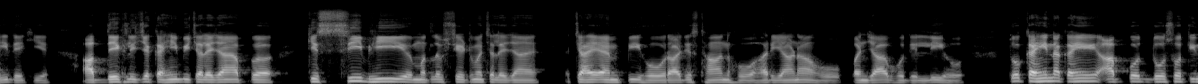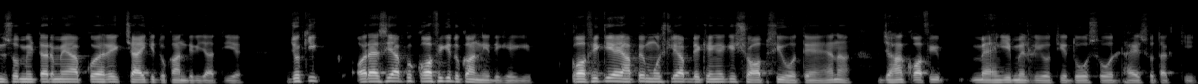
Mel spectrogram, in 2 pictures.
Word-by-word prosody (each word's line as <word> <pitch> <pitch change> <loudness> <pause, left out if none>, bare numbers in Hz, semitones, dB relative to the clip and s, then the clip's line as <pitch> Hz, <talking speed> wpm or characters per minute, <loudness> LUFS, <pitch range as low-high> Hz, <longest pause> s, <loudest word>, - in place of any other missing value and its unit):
ही 110 - -2
देखी 95 0 -11
है, 95 - -9 0.4
आप 100 0 +4
देख 120 0 +6
लीजिए 120 +1 +1
कहीं 110 +2 +3
भी 115 0 +1
चले 110 -1 +3
जाएँ 115 +1 +4
आप 110 0 -2 0.6
किसी 135 +4 +2
भी 130 -2 +3
मतलब 110 +2 -2
स्टेट 115 -1 -3
में 115 0 0
चले 105 -2 -2
जाएँ 100 -1 -2 0.4
चाहे 110 - +6
एमपी 110 +1 -1
हो, 100 -1 -2
राजस्थान 100 +1 -1
हो, 95 -2 -6
हरियाणा 100 +1 -1
हो, 90 -2 -7 0.2
पंजाब 100 0 0
हो, 95 - -6
दिल्ली 90 +3 -5
हो। 85 -2 -8 0.5
तो 150 - +1
कहीं 145 +1 +9
न 155 0 +4
कहीं 145 +2 +5 0.2
आपको 125 +3 -1
200-300 125 0 -2
मीटर 120 0 +1
में 120 - +1
आपको 120 +1 +1
हर 115 - +1
एक 120 -2 -1
चाय 110 -1 +4
की 115 +1 -8
दुकान 100 -2 -5
दिख 90 0 -9
जाती 90 +1 -8
है। 85 -1 -9 0.5
जो 150 - +1
कि 165 +3 -5 0.4
और - - +4
ऐसी 140 +2 +4
आपको 150 +1 +2
कॉफ़ी 145 +1 +5
की 155 - 0
दुकान 120 -2 +1
नहीं 100 -1 -3
दिखेगी। 85 -1 -11 0.4
कॉफ़ी 130 +2 +5
की 150 +3 -1
य - - +6
यहाँ 140 -2 +5
पे 145 - +1
मोस्टली 130 -1 -3
आप 130 - +2
देखेंगे 125 +1 -2
कि 130 +1 -5
शॉप्स 105 -3 -2
ही 115 - -2
होते 100 -2 -5
हैं, 90 0 -6
है 105 - -4
ना? 110 -4 -5 0.3
जहाँ 105 +2 -1
कॉफ़ी 110 +1 -1 0.3
महँगी 100 0 -2
मिल 100 -1 -3
रही 95 +2 -10
होती 95 +1 -7
है 95 - -7
200-250 90 -1 -7
तक - - -9
की। 85 -1 -18
110 Hz, 205 wpm, -24 LUFS, 100-125 Hz, 0.6 s, कहीं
